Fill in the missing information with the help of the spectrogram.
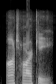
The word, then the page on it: autarchy: American English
